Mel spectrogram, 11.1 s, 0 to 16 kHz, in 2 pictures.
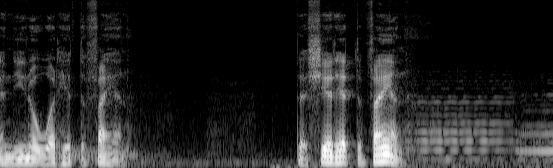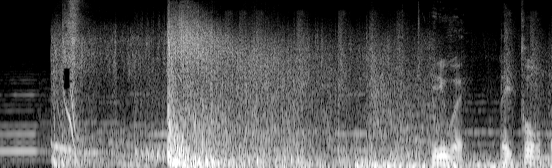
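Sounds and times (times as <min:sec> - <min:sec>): loud explosion: 0:06.2 - 0:10.5
rifle fire crackling: 0:06.3 - 0:10.6.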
